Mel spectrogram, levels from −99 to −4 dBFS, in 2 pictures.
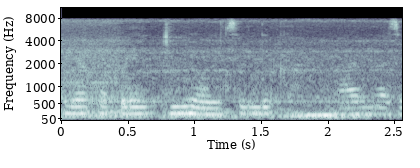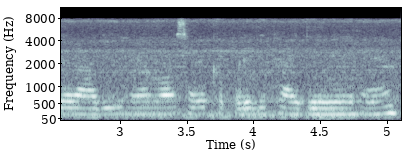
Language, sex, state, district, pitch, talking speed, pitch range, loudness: Hindi, female, Chhattisgarh, Raipur, 185 Hz, 200 wpm, 180-195 Hz, -15 LUFS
